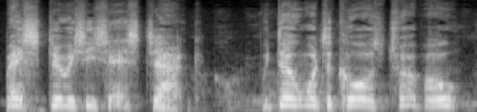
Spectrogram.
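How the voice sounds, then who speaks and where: Man playing a slow-talking, amiable old man. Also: high-pitched, little pitch movement, gravelly, pushed and bright, exaggerated voice. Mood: placating. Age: older. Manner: mild, hesitant, chummy. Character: amiable, placid old male care-home resident, joking peacemaker. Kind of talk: amateur radio play acting.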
